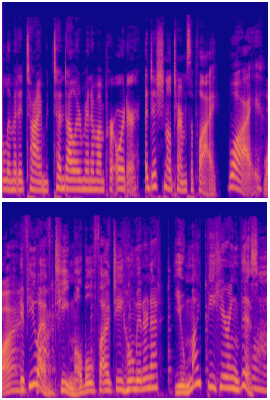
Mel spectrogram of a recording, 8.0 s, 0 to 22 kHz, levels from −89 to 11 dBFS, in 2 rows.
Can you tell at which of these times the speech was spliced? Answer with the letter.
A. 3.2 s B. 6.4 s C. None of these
A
